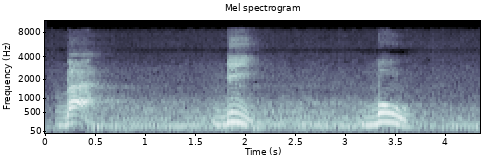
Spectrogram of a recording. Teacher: Huruf Ba dikeluarkan dengan cara merapatkan kedua bibir kita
